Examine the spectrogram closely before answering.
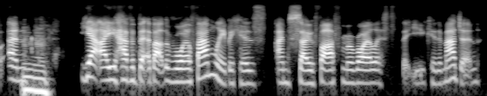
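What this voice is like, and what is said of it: Posh British English accent. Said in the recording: “quite a posh British accent or English accent”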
